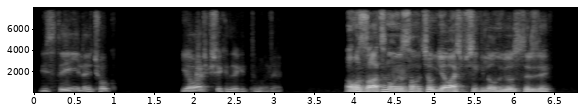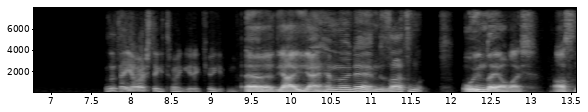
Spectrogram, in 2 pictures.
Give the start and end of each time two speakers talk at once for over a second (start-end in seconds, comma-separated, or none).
none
